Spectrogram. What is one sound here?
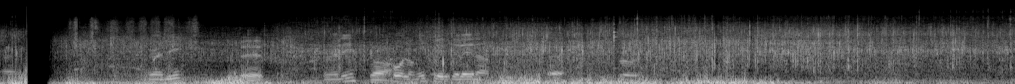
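Fish sizzle in a pan over a fire.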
